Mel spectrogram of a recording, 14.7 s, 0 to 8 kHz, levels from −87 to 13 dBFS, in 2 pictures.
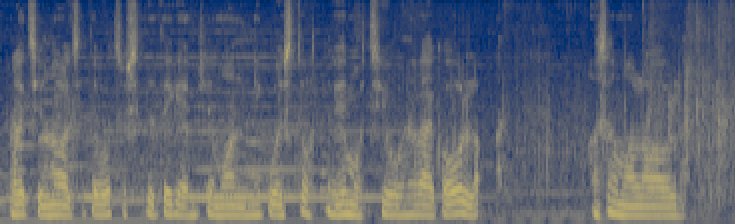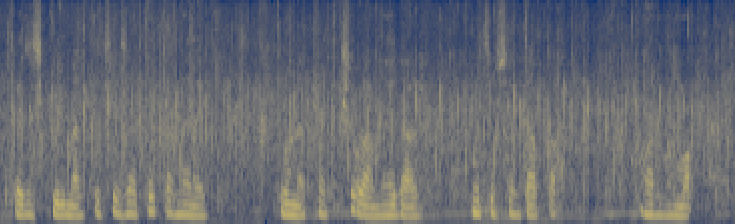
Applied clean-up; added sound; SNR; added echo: none; Applause; 9 dB; none.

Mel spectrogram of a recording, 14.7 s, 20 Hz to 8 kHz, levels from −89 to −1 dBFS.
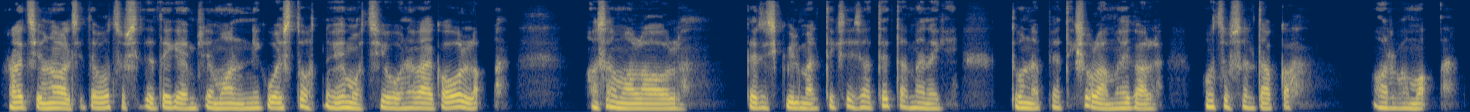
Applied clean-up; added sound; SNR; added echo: none; none; none; none.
